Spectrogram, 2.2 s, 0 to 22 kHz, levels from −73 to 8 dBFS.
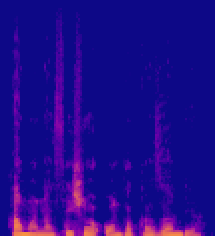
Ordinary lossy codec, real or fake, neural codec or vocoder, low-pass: none; fake; codec, 44.1 kHz, 3.4 kbps, Pupu-Codec; none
